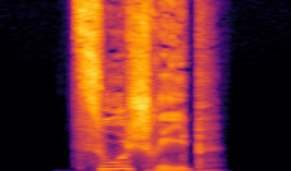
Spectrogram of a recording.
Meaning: first/third-person singular dependent preterite of zuschreiben
- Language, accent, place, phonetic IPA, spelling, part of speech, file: German, Germany, Berlin, [ˈt͡suːˌʃʁiːp], zuschrieb, verb, De-zuschrieb.ogg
